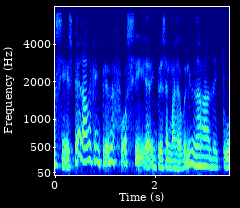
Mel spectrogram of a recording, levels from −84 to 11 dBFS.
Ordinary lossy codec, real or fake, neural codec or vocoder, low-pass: Opus, 64 kbps; fake; codec, 24 kHz, 6 kbps, HILCodec; 7.2 kHz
